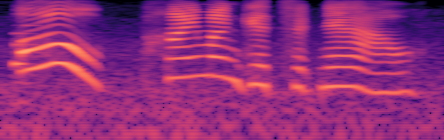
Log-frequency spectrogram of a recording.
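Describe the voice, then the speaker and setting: A woman's voice: extremely high pitch, huge pitch swings, slow pace, sharp tone, a little hiss or hum, full character voice. A woman voicing a tiny childlike flying fairy companion in a video game, chirpy and blunt. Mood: curious, chirpy. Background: music.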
